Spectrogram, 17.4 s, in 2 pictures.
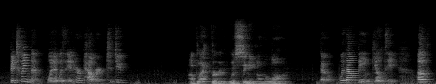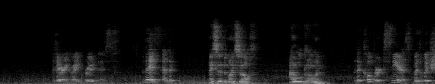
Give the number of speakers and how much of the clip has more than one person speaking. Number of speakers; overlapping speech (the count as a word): two, no overlap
